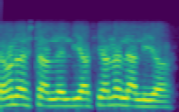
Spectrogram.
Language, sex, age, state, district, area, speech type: Maithili, male, 18-30, Bihar, Darbhanga, rural, conversation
